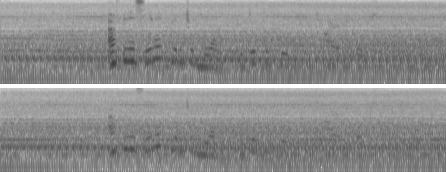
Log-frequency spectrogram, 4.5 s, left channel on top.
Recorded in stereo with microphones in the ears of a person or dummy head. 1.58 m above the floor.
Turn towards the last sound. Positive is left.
turn(degrees=10)  # may be behind; listen again after turning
